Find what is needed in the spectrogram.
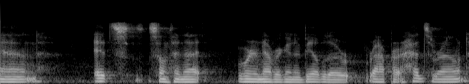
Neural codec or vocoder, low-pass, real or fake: none; 7.2 kHz; real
